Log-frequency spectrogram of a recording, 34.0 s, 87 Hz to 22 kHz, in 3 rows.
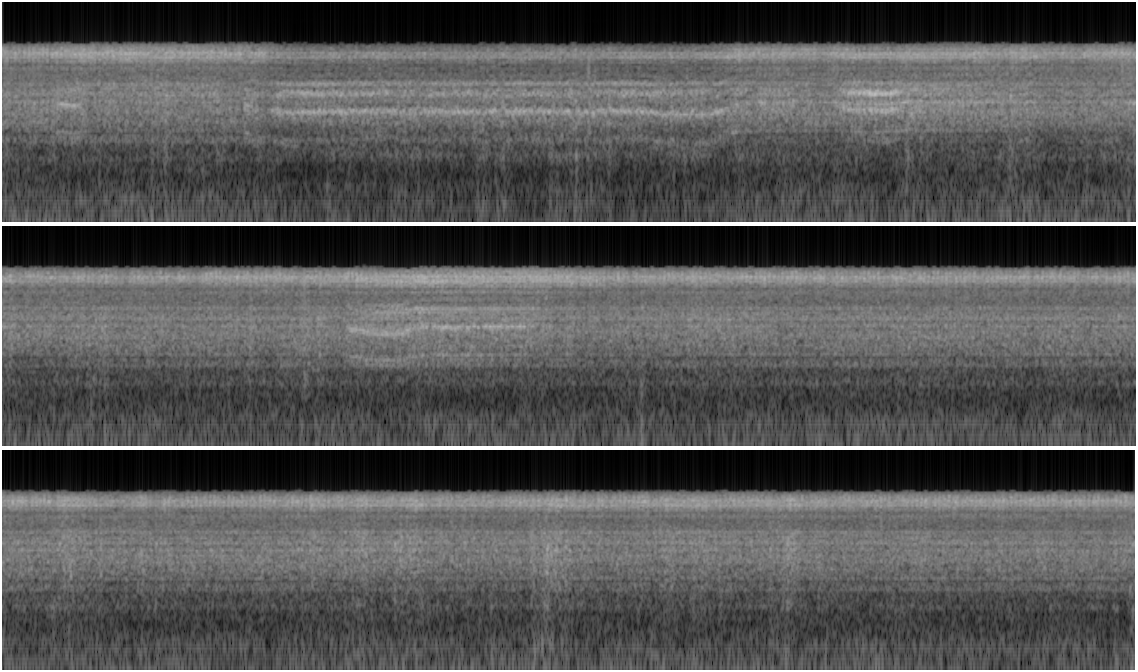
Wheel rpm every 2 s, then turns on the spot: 230, 210, 160, 170, 220, 230, 230, 230, 230, 230, 230, 230, 230, 230, 230, 230, 240.
none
